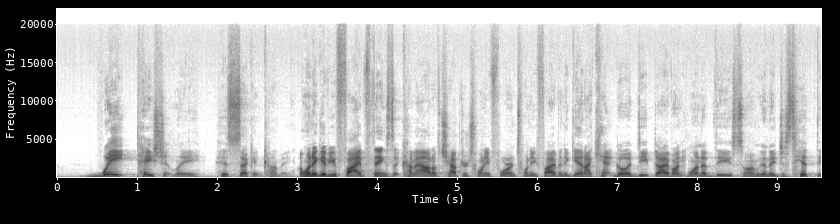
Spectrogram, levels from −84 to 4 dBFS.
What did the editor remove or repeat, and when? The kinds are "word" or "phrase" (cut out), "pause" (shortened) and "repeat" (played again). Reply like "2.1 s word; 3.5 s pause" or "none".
1.9 s pause; 3.0 s pause; 7.8 s word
